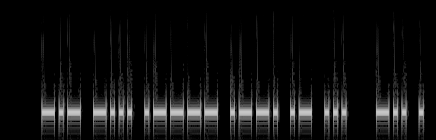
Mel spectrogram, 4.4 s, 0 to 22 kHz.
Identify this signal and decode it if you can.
Morse code, heard as a keyed tone, about 28 wpm, 700 Hz. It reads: KB1PAS DE
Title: USA Callsign DE Callsign 28wpm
